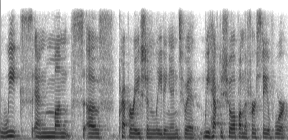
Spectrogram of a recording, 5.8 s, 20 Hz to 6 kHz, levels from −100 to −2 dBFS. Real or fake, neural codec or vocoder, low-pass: real; none; 5.4 kHz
